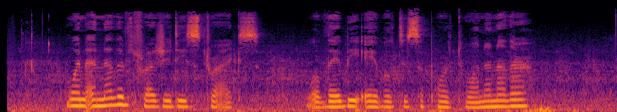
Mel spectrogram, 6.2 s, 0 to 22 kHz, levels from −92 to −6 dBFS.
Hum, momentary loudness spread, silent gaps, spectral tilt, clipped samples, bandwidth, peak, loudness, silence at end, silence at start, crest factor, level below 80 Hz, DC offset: none; 17 LU; none; -5 dB/octave; under 0.1%; 15 kHz; -14 dBFS; -28 LUFS; 0 s; 0.05 s; 16 dB; -44 dBFS; under 0.1%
